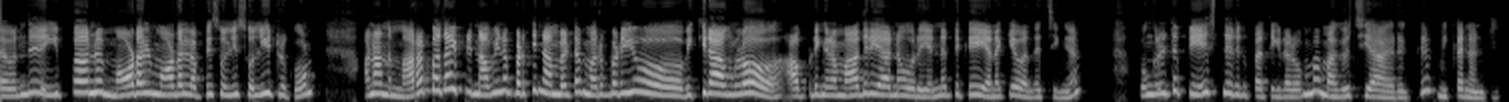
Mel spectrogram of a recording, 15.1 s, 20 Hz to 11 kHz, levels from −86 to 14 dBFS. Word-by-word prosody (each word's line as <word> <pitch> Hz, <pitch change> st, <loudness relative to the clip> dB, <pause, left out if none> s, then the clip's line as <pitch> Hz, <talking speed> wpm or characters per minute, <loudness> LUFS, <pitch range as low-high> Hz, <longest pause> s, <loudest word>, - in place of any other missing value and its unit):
வந்து 290 Hz, +8 st, -1 dB, 0.2 s
இப்போ 355 Hz, +7 st, +1 dB, 0.4 s
model 325 Hz, +5 st, +3 dB
model 285 Hz, +1 st, +1 dB
அப்படி 295 Hz, +6 st, -4 dB
சொல்லி 285 Hz, +2 st, -1 dB
சொல்லிக்கிட்டிருக்கோம். 275 Hz, 0 st, -1 dB, 0.5 s
ஆனால் 320 Hz, 0 st, +4 dB
அந்த 285 Hz, -, 0 dB
மரபை 380 Hz, -, +2 dB
தான் 460 Hz, -, +6 dB
இப்படி 400 Hz, -6 st, -6 dB
நவீனப்படுத்தி 345 Hz, +4 st, +1 dB
நம்மிடம் 310 Hz, +2 st, +2 dB
மறுபடியும் 320 Hz, +6 st, 0 dB, 0.6 s
விற்கிறார்களோ 310 Hz, +2 st, +4 dB, 0.4 s
அப்படிங்கிற 260 Hz, +2 st, -3 dB
மாதிரியான 275 Hz, -1 st, +2 dB
ஒரு 225 Hz, -2 st, -2 dB
எண்ணத்துக்கு 265 Hz, +3 st, -3 dB
எனக்கே 225 Hz, +4 st, -3 dB
வந்துருச்சுங்க. 205 Hz, -2 st, -9 dB, 0.8 s
உங்களிடம் 320 Hz, +6 st, -3 dB
பேசினது 325 Hz, -3 st, 0 dB
பார்த்தீங்கன்னா 220 Hz, -2 st, -5 dB
ரொம்ப 320 Hz, +6 st, -1 dB
மகிழ்ச்சியாக 225 Hz, -3 st, -4 dB
இருக்கு. 195 Hz, -, -9 dB, 0.2 s
மிக்க 230 Hz, +1 st, -5 dB
நன்றி! 180 Hz, -1 st, -9 dB
285 Hz, 120 wpm, -24 LUFS, 235-325 Hz, 0.8 s, தான்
